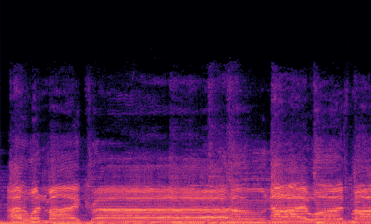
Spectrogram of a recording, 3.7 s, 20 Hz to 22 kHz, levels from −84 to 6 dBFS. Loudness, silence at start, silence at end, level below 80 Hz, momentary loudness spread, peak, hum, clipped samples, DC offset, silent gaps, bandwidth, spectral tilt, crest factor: -16 LUFS; 0 s; 0 s; -62 dBFS; 3 LU; -2 dBFS; none; under 0.1%; under 0.1%; none; 15.5 kHz; -4.5 dB/octave; 14 dB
